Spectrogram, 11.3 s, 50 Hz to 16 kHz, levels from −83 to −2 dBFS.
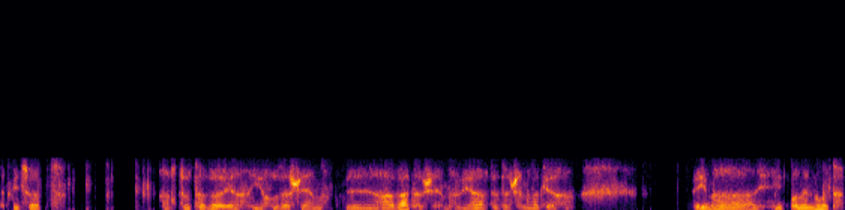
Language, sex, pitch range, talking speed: Hebrew, male, 120-130 Hz, 80 wpm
